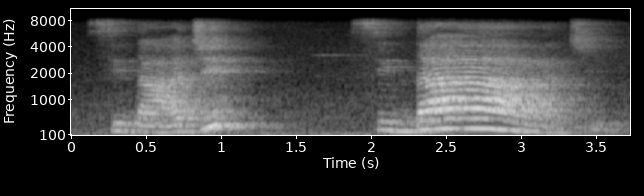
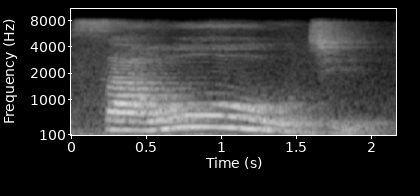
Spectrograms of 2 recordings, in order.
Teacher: toda a palavra e que a penúltima sílaba é a mais forte nós chamamos de paroxítona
